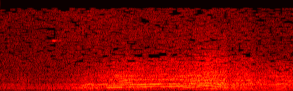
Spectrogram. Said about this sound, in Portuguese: Caminhava por entre a relva e, num determinado lugar, avistou várias motos voadoras. Ele aproximou-se, pegou uma delas e saiu voando.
